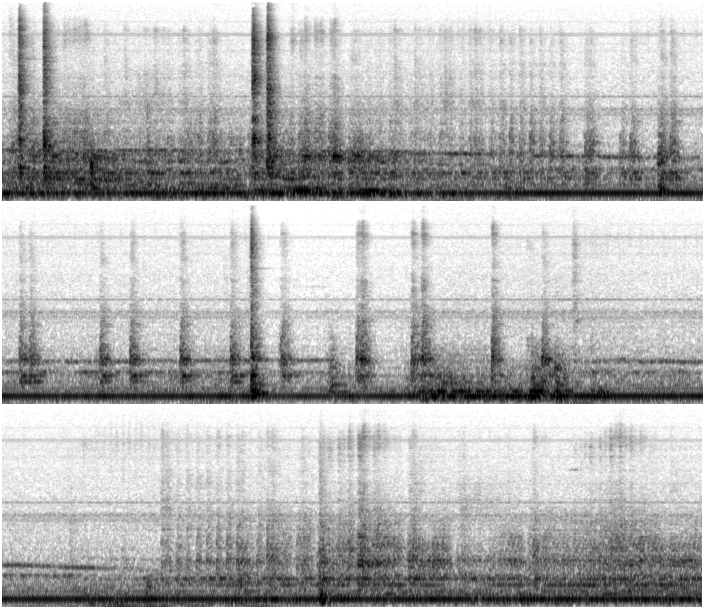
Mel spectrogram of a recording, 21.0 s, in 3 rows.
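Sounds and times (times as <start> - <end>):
electric train cab hum: 0.0 - 21.0
faint motor whine: 0.0 - 21.0.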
